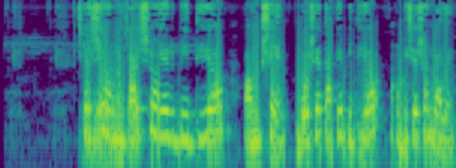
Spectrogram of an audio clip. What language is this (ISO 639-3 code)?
ben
